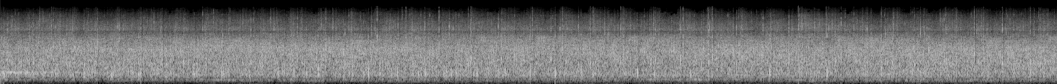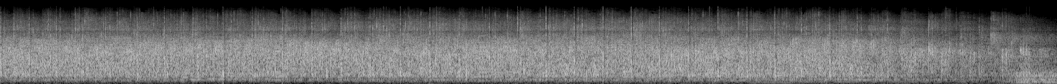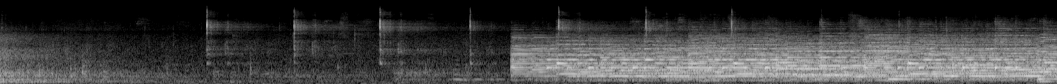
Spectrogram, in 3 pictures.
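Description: Audience applause, steady for about twenty seconds, then dying away to a few scattered claps. About four seconds before the end the instrumental ensemble starts its next piece.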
